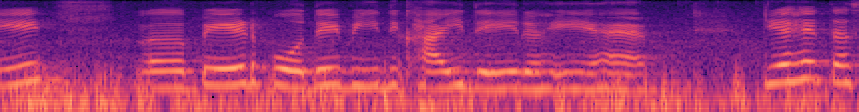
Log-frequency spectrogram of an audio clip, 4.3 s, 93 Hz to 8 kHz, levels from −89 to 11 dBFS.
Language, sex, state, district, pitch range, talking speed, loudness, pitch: Hindi, female, Punjab, Fazilka, 230-280 Hz, 155 wpm, -17 LUFS, 255 Hz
